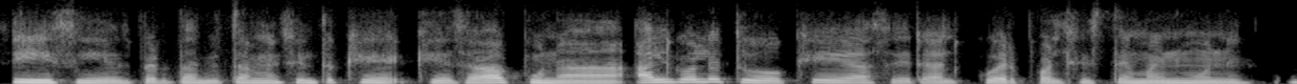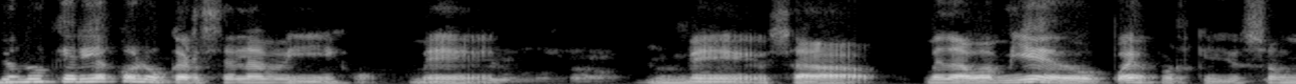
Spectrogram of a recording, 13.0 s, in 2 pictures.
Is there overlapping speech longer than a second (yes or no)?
no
